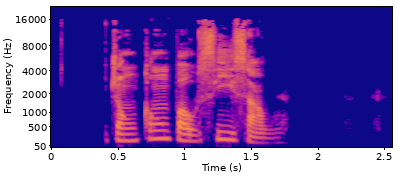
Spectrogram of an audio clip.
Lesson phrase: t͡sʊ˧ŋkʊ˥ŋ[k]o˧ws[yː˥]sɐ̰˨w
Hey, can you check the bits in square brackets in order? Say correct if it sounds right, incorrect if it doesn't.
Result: incorrect: p, incorrect: iː˥

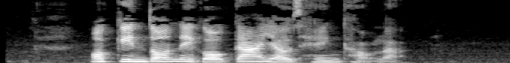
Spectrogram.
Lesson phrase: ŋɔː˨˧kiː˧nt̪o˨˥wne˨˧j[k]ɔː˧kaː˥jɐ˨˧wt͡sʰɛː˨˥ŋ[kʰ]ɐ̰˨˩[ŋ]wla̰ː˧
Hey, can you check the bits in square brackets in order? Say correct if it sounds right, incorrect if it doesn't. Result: correct, correct, incorrect: none

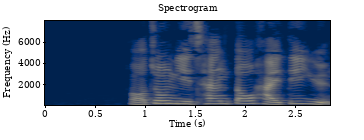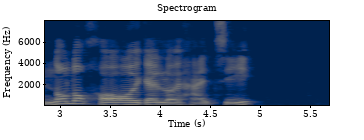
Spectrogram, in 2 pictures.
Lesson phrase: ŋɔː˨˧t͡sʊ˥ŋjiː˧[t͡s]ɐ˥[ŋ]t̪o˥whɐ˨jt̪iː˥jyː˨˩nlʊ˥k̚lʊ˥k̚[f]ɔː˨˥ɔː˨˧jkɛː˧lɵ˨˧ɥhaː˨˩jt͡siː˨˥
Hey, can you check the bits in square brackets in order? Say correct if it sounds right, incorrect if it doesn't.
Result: incorrect: t͡sʰ, correct, incorrect: h

